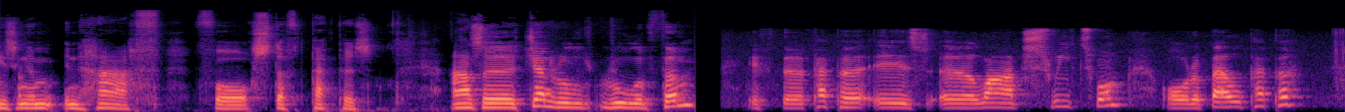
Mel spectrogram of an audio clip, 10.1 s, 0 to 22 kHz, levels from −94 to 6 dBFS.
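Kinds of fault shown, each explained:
Input switched to a poorer device: at 5.21 s there's a silent gap of 200 ms. The sound then comes back duller and a little quieter, with nothing above 7.6 kHz and faint new background noise underneath, likely because a different microphone took over.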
